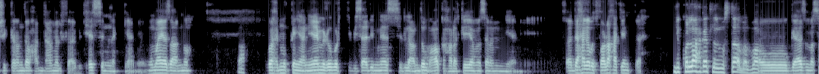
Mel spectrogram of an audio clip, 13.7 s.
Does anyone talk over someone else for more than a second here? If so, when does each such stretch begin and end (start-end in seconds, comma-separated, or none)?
none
